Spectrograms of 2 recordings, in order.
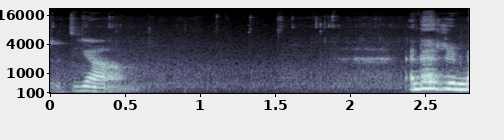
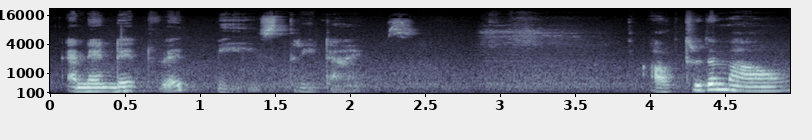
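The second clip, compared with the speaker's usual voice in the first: guided calming; 6 dB quieter than usual. Shown as a demonstration. Leads the listener through wrist squeeze and breaths, calm and soft. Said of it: "leads the breathing close".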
